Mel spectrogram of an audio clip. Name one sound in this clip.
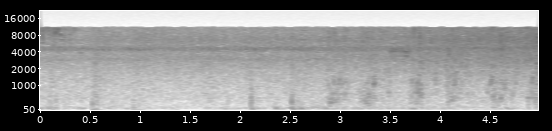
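Footsteps crunch over dirt and shallow water.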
